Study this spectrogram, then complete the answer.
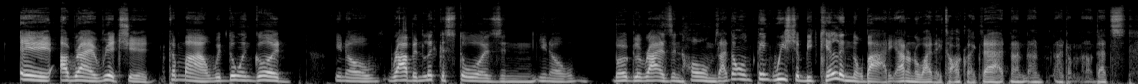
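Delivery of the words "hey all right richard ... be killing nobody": bad put-on New York accent. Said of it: "that's a bad New York accent".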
